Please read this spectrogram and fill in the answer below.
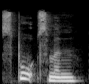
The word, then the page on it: sportsman: British English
